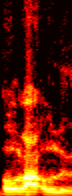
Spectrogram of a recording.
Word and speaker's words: Olaolu: He said, "Your name is Olaolu. That's how you pronounce it, every single letter, and it's not Lou.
